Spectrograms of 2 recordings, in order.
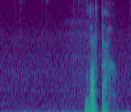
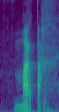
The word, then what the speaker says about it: Marta: Alex versus Marta. Marta. Yes, that's a very good Spanish pronunciation. Marta. Marta. Well, don't exaggerate on the R, but it's good. Marta. Marta. Marta. More like an L.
